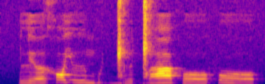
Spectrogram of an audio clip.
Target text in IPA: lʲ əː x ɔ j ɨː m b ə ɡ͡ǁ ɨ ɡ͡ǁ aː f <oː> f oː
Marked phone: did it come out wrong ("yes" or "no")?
no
